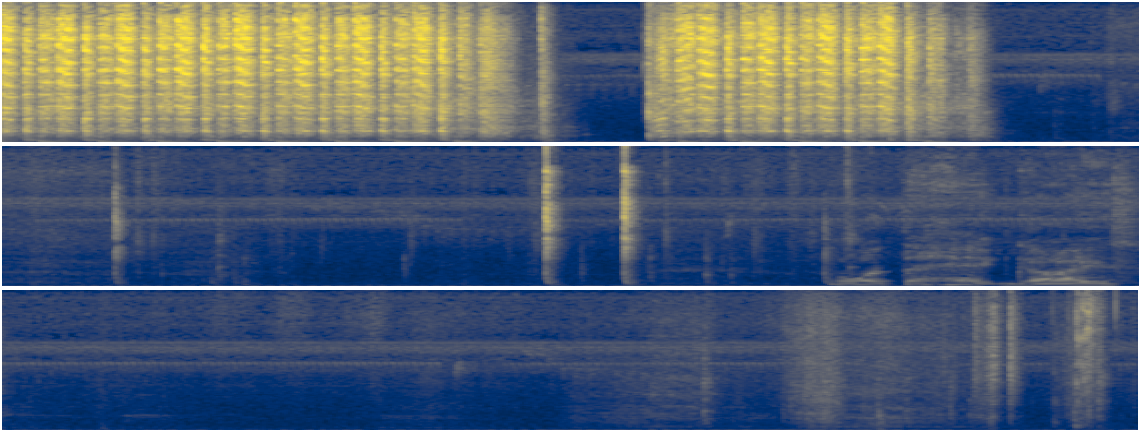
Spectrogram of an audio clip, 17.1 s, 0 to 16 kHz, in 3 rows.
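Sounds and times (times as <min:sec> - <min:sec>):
engine cranking on electric starter: 0:00.0 - 0:05.0.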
